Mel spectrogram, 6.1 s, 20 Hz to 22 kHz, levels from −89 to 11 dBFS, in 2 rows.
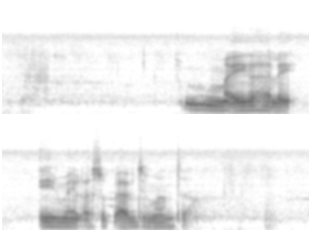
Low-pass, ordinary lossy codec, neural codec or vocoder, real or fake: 19.8 kHz; Opus, 64 kbps; vocoder, 44.1 kHz, 128 mel bands, Pupu-Vocoder; fake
